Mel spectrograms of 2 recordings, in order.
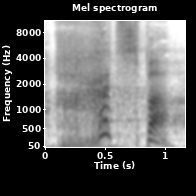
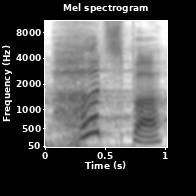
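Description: First: Chutzpah with a drawn-out, throaty Hebrew "ch"; Hebrew accent. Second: Said in the usual way. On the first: Shown as a demonstration. Preacher naming the Hebrew word for faith, Hebrew accent. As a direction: scrape out the Hebrew opening of chutzpah. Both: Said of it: "It's the Hebrew".

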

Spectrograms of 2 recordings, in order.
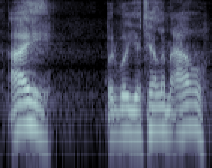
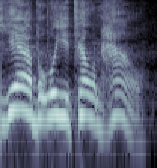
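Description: First: Lower, softer attempt at a Scottish mom; bad Scottish accent. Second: Said in the usual way. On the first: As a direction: try a gentle, not very good Scottish accent. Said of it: "I don't have a good Scottish accent". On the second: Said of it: "her point was".

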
